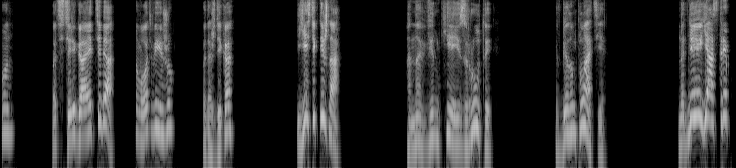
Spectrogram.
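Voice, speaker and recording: A man voicing a fierce, mocking young witch and fortune-teller in an audiobook, chanting incantations in a high, loud voice. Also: sing-song, slow, pauses often. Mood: cryptic. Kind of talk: audiobook character reading.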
